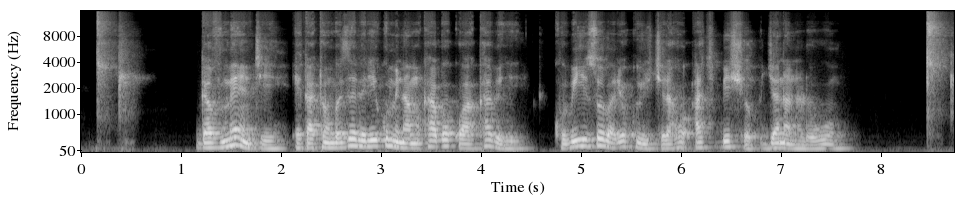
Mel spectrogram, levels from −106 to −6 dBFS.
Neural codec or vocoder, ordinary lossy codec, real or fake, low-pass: codec, 44.1 kHz, 7.8 kbps, Pupu-Codec; Opus, 24 kbps; fake; 14.4 kHz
